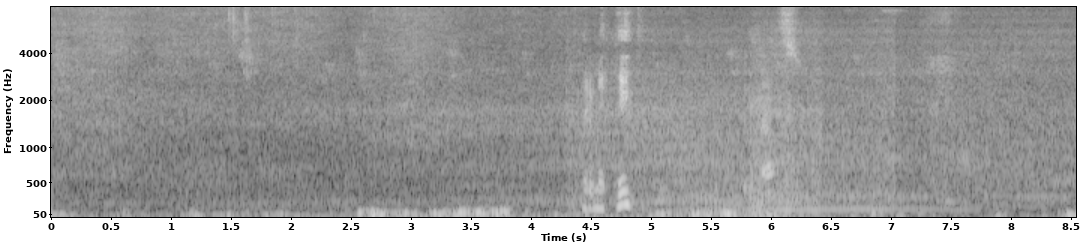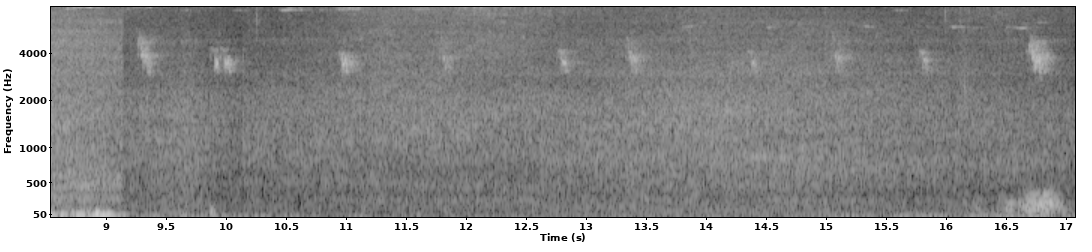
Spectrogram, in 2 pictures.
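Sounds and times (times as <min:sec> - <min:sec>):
small bird chirping: 0:12.7 - 0:17.0
brief low rumble: 0:16.5 - 0:17.0.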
